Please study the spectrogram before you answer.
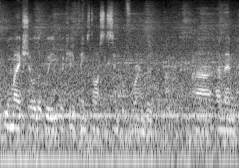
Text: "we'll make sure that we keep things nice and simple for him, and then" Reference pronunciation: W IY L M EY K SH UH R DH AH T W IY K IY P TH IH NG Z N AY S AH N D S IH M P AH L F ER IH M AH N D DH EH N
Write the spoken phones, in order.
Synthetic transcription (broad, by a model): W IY L M EY K SH UH R DH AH T W IY K IY P TH IH NG Z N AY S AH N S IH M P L F ER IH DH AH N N DH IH N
